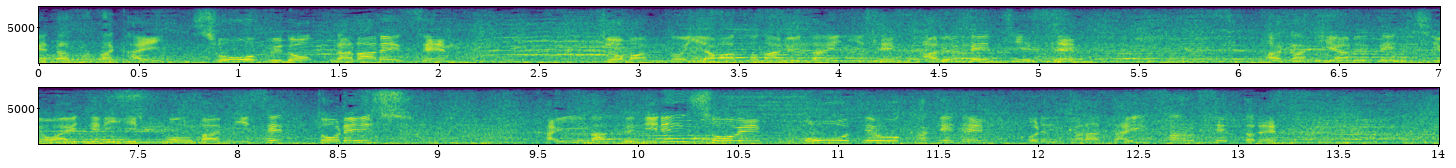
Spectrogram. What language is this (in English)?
Japanese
